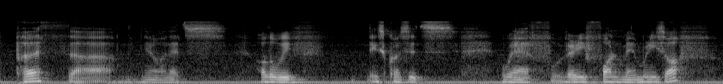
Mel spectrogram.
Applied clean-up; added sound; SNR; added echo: none; none; none; none.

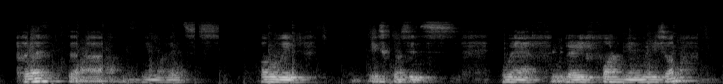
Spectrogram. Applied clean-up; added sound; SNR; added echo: neural separator model SepFormer DNS4.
